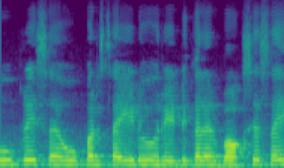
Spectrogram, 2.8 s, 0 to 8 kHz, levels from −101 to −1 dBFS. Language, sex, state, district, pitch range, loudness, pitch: Hindi, female, Chandigarh, Chandigarh, 195-210 Hz, -18 LUFS, 205 Hz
